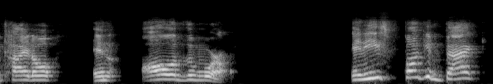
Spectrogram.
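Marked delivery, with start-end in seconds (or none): 3.5-4.8 high-pitched, exasperated rant; venting disbelief, pitch climbing. Real, not acted. Fan ranting about a wrestler's promo, high and exasperated.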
